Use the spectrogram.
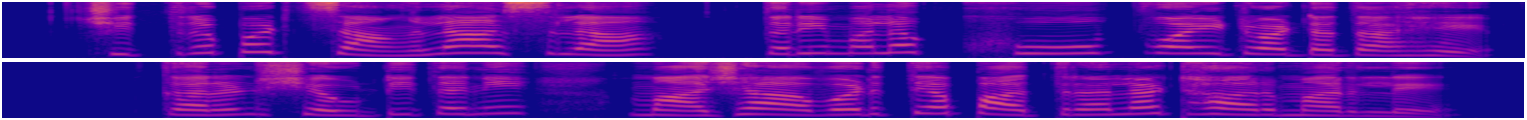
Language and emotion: Marathi, sad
